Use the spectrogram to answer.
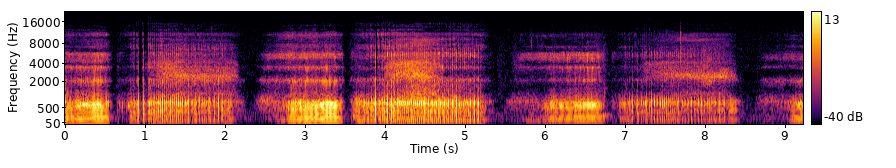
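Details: Adult man (dad) snoring: loud, rattling snores with each breath, about five breaths over nine seconds, separated by brief quiet pauses; heavy snoring.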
